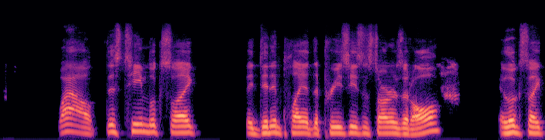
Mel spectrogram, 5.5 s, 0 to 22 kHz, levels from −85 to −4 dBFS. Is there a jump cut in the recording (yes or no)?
no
